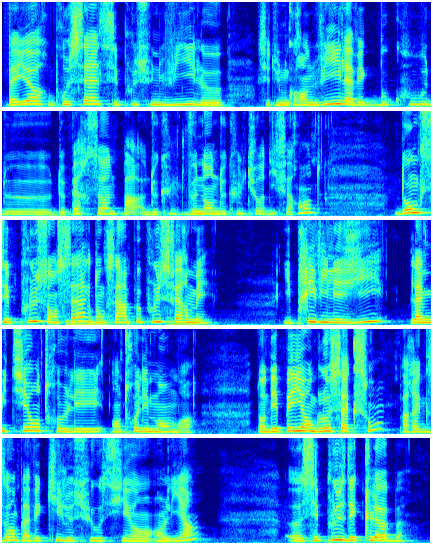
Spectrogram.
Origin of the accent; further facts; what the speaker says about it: Calais, Hauts-de-France, France; Je m'occupe surtout de Calais, parce que je suis de Calais, mais aussi Boulogne.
